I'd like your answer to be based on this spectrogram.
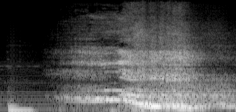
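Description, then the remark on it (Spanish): A deep, rumbling lion roar swells and holds loud, with a gravelly growl sliding downward in pitch, following a brief low thump at the start. “El rey ha despertado. El rugido se escucha en fundidora.”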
